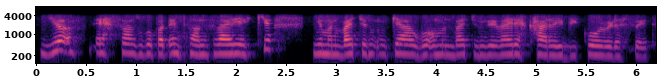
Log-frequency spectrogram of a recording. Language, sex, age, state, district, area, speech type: Kashmiri, female, 30-45, Jammu and Kashmir, Kupwara, rural, conversation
